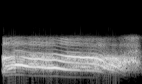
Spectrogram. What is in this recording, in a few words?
round start, gendarmerie male; vo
